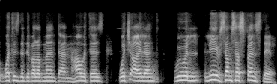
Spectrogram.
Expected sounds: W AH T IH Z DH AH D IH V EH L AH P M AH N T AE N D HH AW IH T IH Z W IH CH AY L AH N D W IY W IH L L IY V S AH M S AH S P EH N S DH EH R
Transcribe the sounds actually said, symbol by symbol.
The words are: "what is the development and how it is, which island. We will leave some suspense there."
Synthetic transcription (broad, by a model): W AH T IH Z DH AH D IH V EH L AH P M AH N T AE N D HH AW IH T IH Z W IH CH AY L AH N D W IY W IH L L IY V S AH M S AH S P EH N S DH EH R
